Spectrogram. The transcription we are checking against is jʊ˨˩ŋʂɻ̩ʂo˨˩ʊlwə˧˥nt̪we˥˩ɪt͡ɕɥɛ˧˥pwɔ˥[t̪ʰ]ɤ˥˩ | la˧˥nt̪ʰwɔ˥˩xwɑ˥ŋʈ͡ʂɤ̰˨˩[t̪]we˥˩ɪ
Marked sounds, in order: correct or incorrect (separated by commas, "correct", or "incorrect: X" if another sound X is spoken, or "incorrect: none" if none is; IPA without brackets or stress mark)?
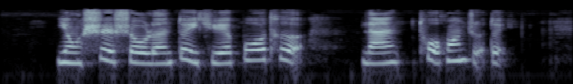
correct, correct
